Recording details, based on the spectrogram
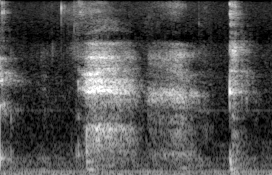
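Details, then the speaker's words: Deliberately produced belch, a low rumbling release of swallowed air in a quiet room; adult inducing burps by eating or drinking on an empty stomach; burping. "I normally uh can do this when my stomach is empty and then I either eat or Put liquid on it so the natural gas just come out"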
